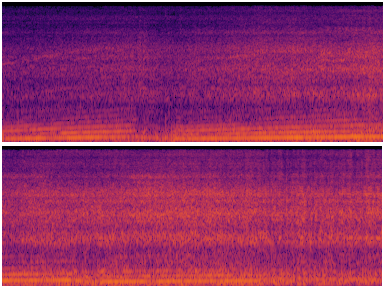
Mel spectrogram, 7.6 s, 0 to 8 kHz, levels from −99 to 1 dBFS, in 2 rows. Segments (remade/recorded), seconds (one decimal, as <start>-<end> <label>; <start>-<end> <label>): 0.0-6.4 recorded; 6.4-7.6 remade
